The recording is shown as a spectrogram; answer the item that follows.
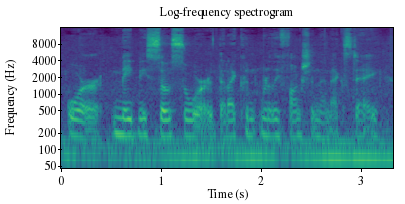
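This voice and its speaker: A woman talks at a moderate pace. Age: 60s. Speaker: fitness client. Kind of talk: testimonial interview answer. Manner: hesitant, filler-heavy.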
